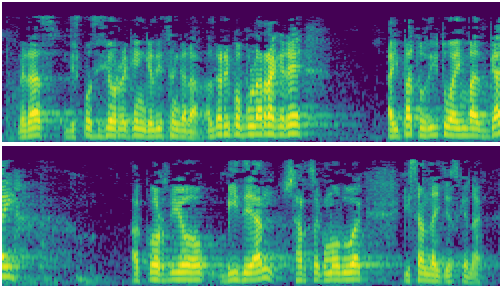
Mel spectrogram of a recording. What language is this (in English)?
Basque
